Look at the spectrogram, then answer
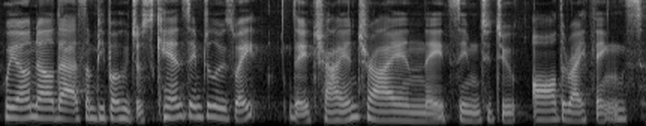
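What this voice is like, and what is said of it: Voice sounds sick. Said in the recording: “my voice is pretty much... I am sick”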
